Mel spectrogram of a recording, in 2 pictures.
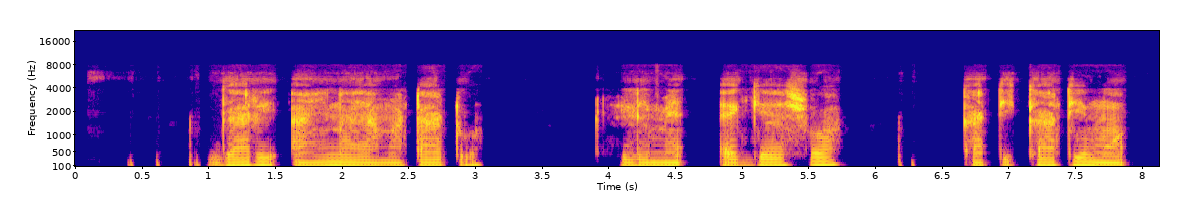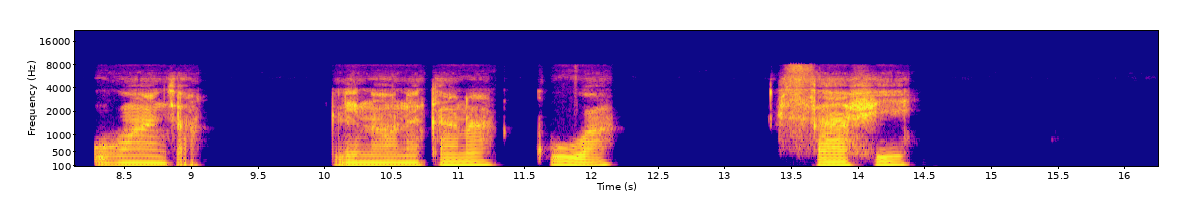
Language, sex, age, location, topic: Swahili, male, 18-24, Nairobi, finance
